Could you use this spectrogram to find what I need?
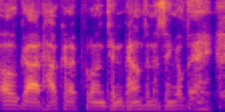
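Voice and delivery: ordinary talk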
